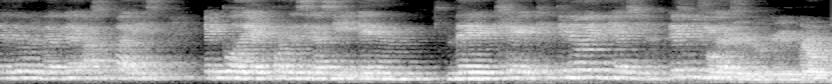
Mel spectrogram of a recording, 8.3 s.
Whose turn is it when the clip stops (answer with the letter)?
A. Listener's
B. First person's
A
